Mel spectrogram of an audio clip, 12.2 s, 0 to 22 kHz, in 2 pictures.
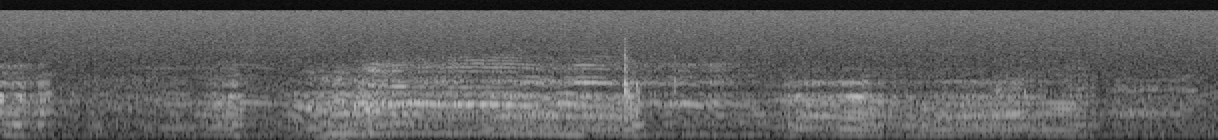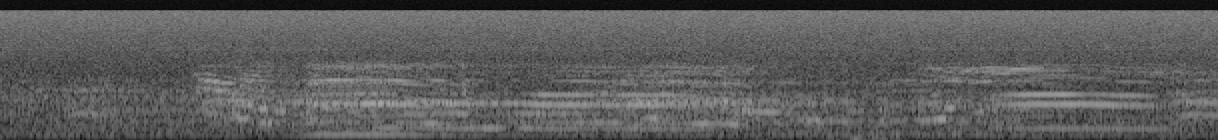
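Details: Red deer stags contesting hinds in Västmanland, Sweden, 2010, roar almost without pause, giving rough, deep, harmonic calls that rise and fall and overlap one another.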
